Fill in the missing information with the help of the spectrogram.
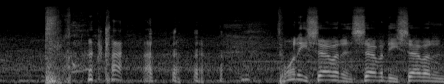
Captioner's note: laughter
